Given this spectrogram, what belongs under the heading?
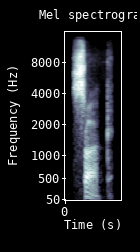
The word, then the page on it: sook: American English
